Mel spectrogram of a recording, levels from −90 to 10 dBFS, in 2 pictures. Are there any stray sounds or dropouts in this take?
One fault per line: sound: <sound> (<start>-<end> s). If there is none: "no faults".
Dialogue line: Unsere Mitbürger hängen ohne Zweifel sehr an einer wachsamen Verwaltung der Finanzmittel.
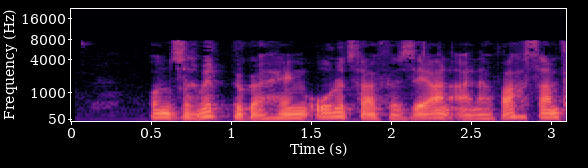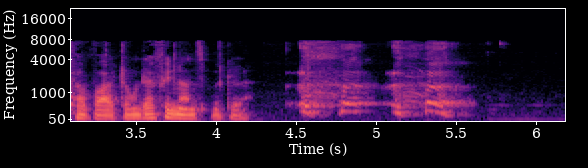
sound: cough (4.4-5.6 s)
